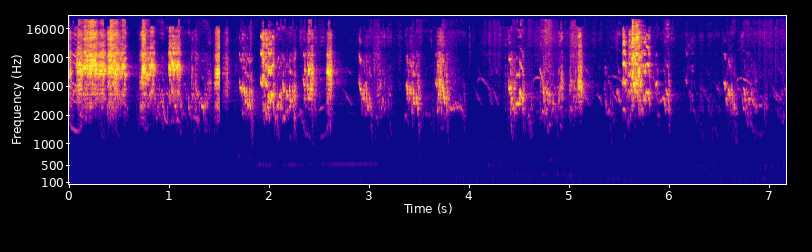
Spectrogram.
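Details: Pet budgerigars, a breeding pair, chatter in loud rapid high chirps and warbles, dense bursts with brief pauses, in an indoor setting with a faint low hum.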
